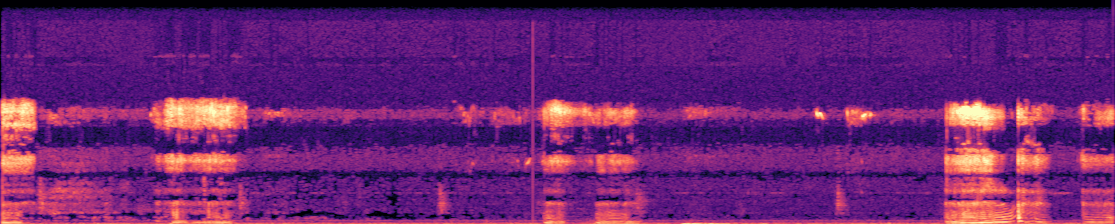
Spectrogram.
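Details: A sleeping Chihuahua snoring: low, rough, rumbling breaths run steadily throughout, broken by short higher squeaky or whimpering bursts near two, five and ten seconds.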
